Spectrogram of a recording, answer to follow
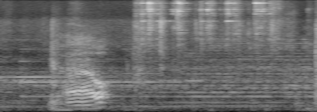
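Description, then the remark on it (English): Keys jangle and clink in a run of quick, uneven rattles, with a brief voice sounding just before the jingling starts. “What are you looking for? Keys.”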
